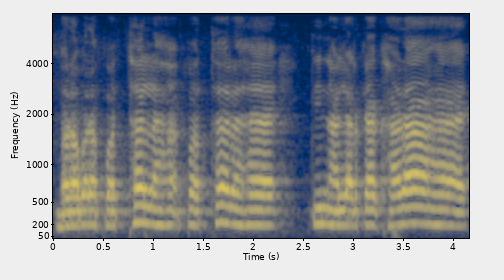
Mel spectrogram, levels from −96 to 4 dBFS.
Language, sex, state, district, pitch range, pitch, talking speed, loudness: Hindi, female, Bihar, West Champaran, 195-210 Hz, 200 Hz, 130 wpm, -16 LUFS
